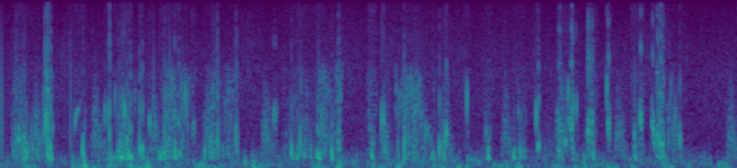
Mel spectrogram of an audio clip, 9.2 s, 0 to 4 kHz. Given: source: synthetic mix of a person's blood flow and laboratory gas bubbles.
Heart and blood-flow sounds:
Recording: Doppler ultrasound of blood flow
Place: subclavian vein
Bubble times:
0.14-0.68 s: bubbles
0.90-1.07 s: bubbles
1.29-1.69 s: bubbles
1.71-1.91 s: bubbles
1.96-2.46 s: bubbles
2.53-2.99 s: bubbles
3.40-3.48 s: bubbles
3.52-4.29 s: bubbles
4.58-4.87 s: bubbles
4.92-5.62 s: bubbles
5.79-5.87 s: bubbles
6.03-6.16 s: bubbles
6.38-6.59 s: bubbles
6.67-6.77 s: bubbles
6.94-7.23 s: bubbles
7.31-7.47 s: bubbles
7.55-7.66 s: bubbles
7.88-8.05 s: bubbles
8.12-8.54 s: bubbles
From the record:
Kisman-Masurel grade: 233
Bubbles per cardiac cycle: several, 3 to 8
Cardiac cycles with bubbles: 50 to 99%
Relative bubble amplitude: loud (0.450 to 0.775)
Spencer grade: 3 (all of the cardiac periods contain showers or single bubble signals, but not dominating or overriding the cardiac motion signals)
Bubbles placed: anywhere in the cardiac cycle

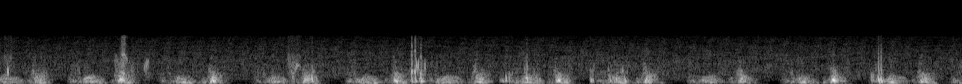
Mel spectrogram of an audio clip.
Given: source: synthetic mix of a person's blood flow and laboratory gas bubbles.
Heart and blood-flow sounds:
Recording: Doppler ultrasound of blood flow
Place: precordium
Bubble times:
0.04-0.12 s: bubbles
1.14-1.34 s: bubbles
1.43-1.50 s: bubbles
2.87-3.02 s: bubbles
3.08-3.21 s: bubbles
4.08-4.27 s: bubbles
5.00-5.13 s: bubbles
5.22-5.42 s: bubbles
5.89-5.96 s: bubbles
6.07-6.29 s: bubbles
8.68-8.87 s: bubbles
From the record:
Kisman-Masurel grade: 122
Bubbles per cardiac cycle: 1 to 2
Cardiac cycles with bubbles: 10 to 50%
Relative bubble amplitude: moderate (0.250 to 0.450)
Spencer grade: 2 (many but less than half of the cardiac periods contain bubble signals, singularly or in groups)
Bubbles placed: anywhere in the cardiac cycle

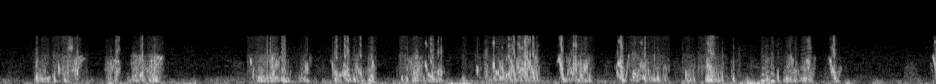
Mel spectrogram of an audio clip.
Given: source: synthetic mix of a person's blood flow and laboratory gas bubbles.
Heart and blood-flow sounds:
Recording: Doppler ultrasound of blood flow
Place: subclavian vein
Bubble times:
0.33-0.89 s: bubbles
1.04-1.22 s: bubbles
1.30-1.65 s: bubbles
2.47-3.13 s: bubbles
3.29-3.77 s: bubbles
3.98-4.45 s: bubbles
4.61-4.68 s: bubbles
4.74-5.42 s: bubbles
5.56-5.95 s: bubbles
6.14-6.70 s: bubbles
6.82-7.28 s: bubbles
7.30-7.38 s: bubbles
7.60-8.17 s: bubbles
8.28-8.42 s: bubbles
9.30-9.36 s: bubbles
From the record:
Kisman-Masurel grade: 333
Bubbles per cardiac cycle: rolling drumbeat, 9 or more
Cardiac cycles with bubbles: 50 to 99%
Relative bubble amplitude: loud (0.450 to 0.775)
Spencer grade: 3 (all of the cardiac periods contain showers or single bubble signals, but not dominating or overriding the cardiac motion signals)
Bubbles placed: anywhere in the cardiac cycle

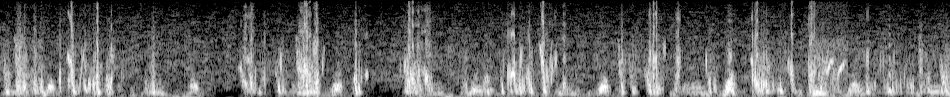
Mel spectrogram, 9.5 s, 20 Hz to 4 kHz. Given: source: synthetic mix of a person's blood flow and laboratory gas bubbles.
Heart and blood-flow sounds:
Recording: Doppler ultrasound of blood flow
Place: precordium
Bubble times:
0.03-0.47 s: bubbles
0.58-1.26 s: bubbles
1.44-1.64 s: bubbles
2.39-2.67 s: bubbles
2.75-2.88 s: bubbles
2.96-3.27 s: bubbles
3.52-3.70 s: bubbles
4.00-4.36 s: bubbles
4.62-4.70 s: bubbles
4.82-4.95 s: bubbles
5.00-5.59 s: bubbles
5.62-5.68 s: bubbles
6.18-6.40 s: bubbles
6.44-6.67 s: bubbles
6.74-6.83 s: bubbles
7.03-7.19 s: bubbles
7.50-8.00 s: bubbles
8.07-8.48 s: bubbles
8.64-9.15 s: bubbles
9.18-9.33 s: bubbles
9.39-9.51 s: bubbles
From the record:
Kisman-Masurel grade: 342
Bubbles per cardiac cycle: rolling drumbeat, 9 or more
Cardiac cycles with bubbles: 100%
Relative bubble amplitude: moderate (0.250 to 0.450)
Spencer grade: 3 (all of the cardiac periods contain showers or single bubble signals, but not dominating or overriding the cardiac motion signals)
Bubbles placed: only in the low amplitude regions of the cardiac cycle

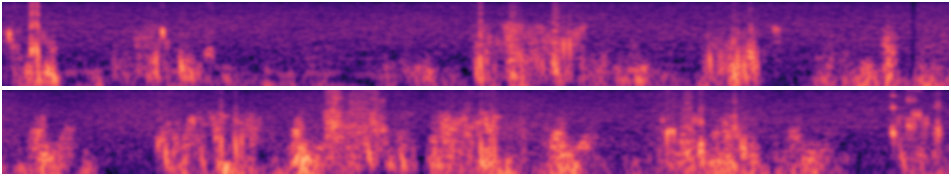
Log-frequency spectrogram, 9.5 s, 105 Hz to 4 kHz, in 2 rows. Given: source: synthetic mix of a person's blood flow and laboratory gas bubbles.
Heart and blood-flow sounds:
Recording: Doppler ultrasound of blood flow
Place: precordium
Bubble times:
0.00-0.29 s: bubbles
0.56-1.07 s: bubbles
2.35-2.93 s: bubbles
3.50-3.81 s: bubbles
3.85-3.90 s: bubbles
4.39-4.48 s: bubbles
5.50-5.61 s: bubbles
5.66-6.04 s: bubbles
6.34-6.81 s: bubbles
6.88-7.24 s: bubbles
8.00-8.54 s: bubbles
9.16-9.44 s: bubbles
From the record:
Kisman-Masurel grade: 242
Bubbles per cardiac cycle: several, 3 to 8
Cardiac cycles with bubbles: 100%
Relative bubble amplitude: moderate (0.250 to 0.450)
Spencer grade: 3 (all of the cardiac periods contain showers or single bubble signals, but not dominating or overriding the cardiac motion signals)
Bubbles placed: only in the low amplitude regions of the cardiac cycle

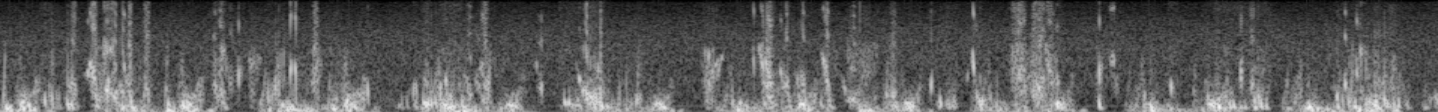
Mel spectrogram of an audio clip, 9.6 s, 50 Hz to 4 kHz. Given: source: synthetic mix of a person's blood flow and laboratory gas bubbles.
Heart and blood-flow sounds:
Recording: Doppler ultrasound of blood flow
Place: precordium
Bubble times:
0.00-0.02 s: bubbles
0.26-1.02 s: bubbles
1.41-2.28 s: bubbles
2.41-2.49 s: bubbles
2.62-3.32 s: bubbles
3.54-3.65 s: bubbles
3.72-4.29 s: bubbles
4.67-4.83 s: bubbles
5.00-6.01 s: bubbles
6.18-6.61 s: bubbles
6.72-7.09 s: bubbles
7.29-7.47 s: bubbles
7.77-7.87 s: bubbles
8.01-8.48 s: bubbles
8.88-9.42 s: bubbles
9.46-9.59 s: bubbles
From the record:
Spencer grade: 3 (all of the cardiac periods contain showers or single bubble signals, but not dominating or overriding the cardiac motion signals)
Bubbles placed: only in the low amplitude regions of the cardiac cycle

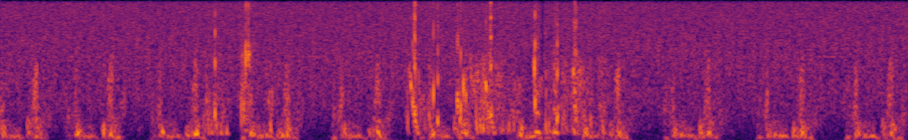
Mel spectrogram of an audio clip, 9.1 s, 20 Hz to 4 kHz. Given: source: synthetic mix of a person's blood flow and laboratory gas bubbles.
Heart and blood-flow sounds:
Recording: Doppler ultrasound of blood flow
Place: precordium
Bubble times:
2.01-2.31 s: bubbles
2.38-2.59 s: bubbles
2.65-2.76 s: bubbles
4.04-4.42 s: bubbles
4.51-5.17 s: bubbles
5.31-5.95 s: bubbles
5.97-6.10 s: bubbles
From the record:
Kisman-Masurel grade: 222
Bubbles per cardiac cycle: several, 3 to 8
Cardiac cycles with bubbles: 10 to 50%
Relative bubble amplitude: moderate (0.250 to 0.450)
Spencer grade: 2 (many but less than half of the cardiac periods contain bubble signals, singularly or in groups)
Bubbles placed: only in the low amplitude regions of the cardiac cycle

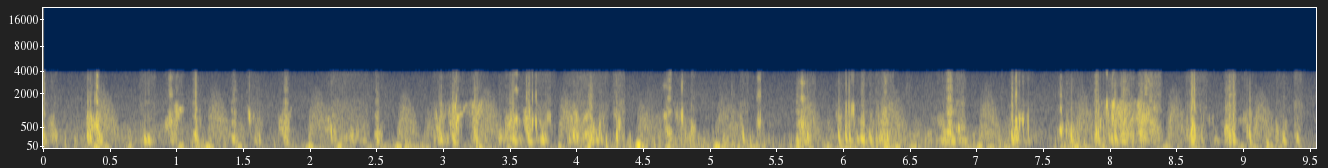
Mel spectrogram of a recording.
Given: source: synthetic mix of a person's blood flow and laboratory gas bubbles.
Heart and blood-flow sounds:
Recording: Doppler ultrasound of blood flow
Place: subclavian vein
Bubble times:
0.00-0.12 s: bubbles
0.30-0.48 s: bubbles
0.73-0.84 s: bubbles
0.91-1.06 s: bubbles
1.10-1.21 s: bubbles
1.41-1.49 s: bubbles
1.53-1.66 s: bubbles
1.76-1.87 s: bubbles
2.11-2.46 s: bubbles
2.48-2.56 s: bubbles
2.91-3.34 s: bubbles
3.41-3.84 s: bubbles
3.90-4.24 s: bubbles
4.27-4.38 s: bubbles
4.64-4.91 s: bubbles
5.22-5.29 s: bubbles
5.34-5.42 s: bubbles
5.63-5.80 s: bubbles
5.94-6.38 s: bubbles
6.62-6.95 s: bubbles
7.24-7.42 s: bubbles
7.60-7.81 s: bubbles
7.86-8.40 s: bubbles
8.55-9.10 s: bubbles
9.23-9.45 s: bubbles
From the record:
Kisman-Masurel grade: 242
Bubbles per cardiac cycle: several, 3 to 8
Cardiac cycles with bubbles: 100%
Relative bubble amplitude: moderate (0.250 to 0.450)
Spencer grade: 3 (all of the cardiac periods contain showers or single bubble signals, but not dominating or overriding the cardiac motion signals)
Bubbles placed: anywhere in the cardiac cycle

